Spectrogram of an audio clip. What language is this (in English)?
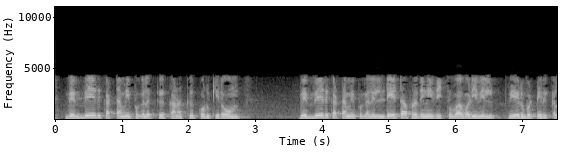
Tamil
